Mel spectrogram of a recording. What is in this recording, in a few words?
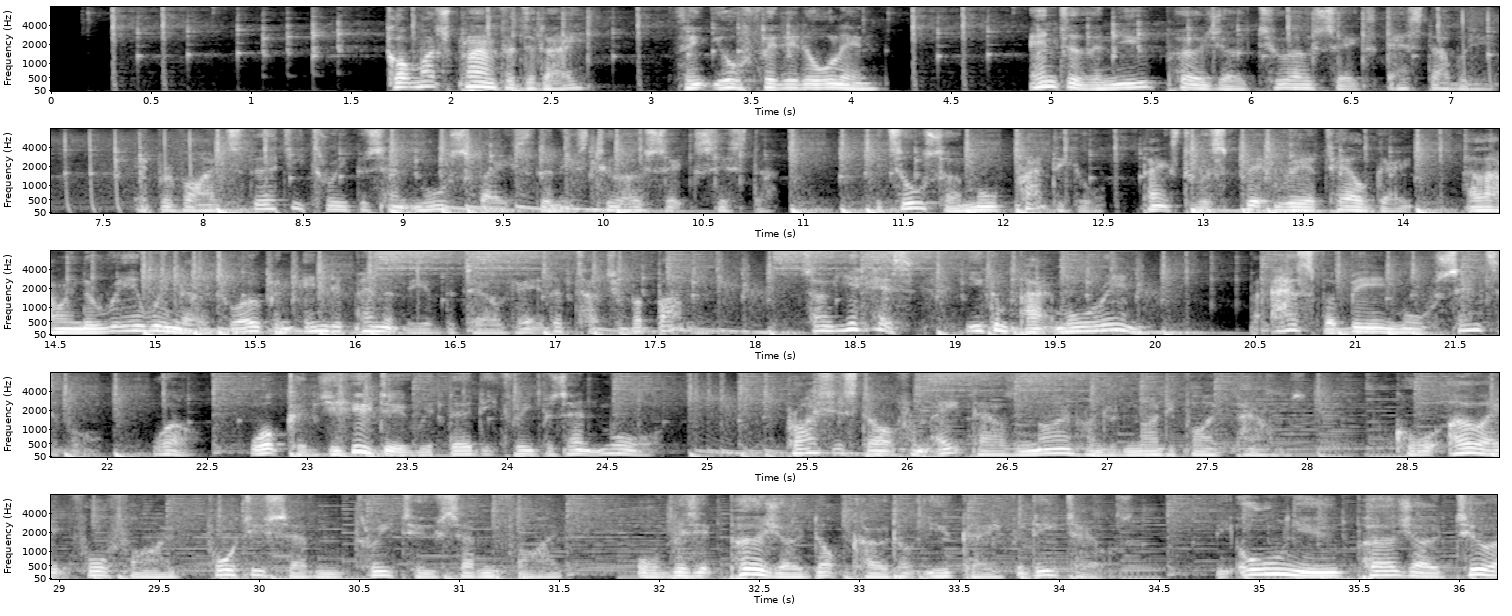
Announcer, Young cockey, Mild Cockney; PEUGEOT 206 SW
